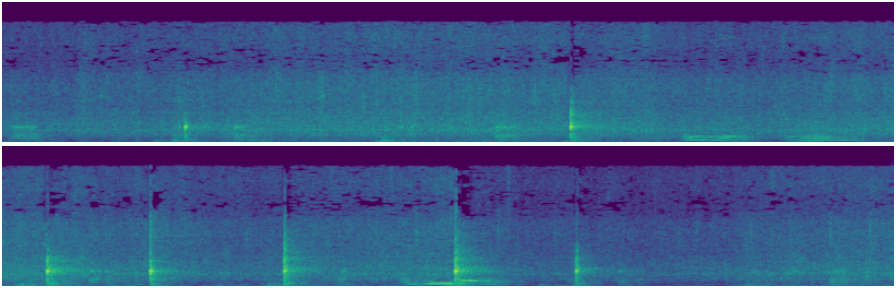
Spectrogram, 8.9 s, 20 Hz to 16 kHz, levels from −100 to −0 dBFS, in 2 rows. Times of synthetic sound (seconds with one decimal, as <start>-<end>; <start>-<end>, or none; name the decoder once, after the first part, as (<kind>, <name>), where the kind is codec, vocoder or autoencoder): 4.1-5.6 (vocoder, BigVGAN v2); 7.3-8.9

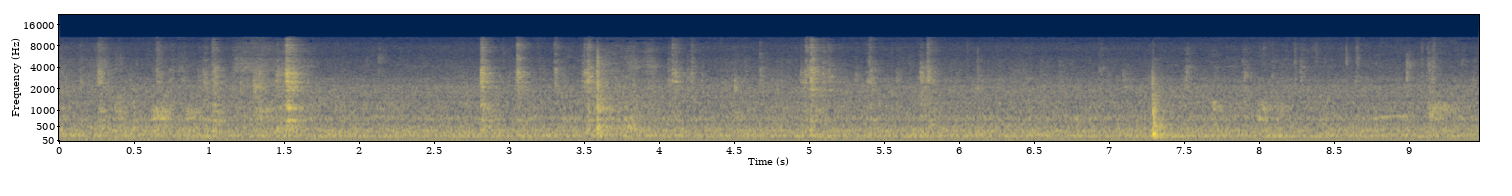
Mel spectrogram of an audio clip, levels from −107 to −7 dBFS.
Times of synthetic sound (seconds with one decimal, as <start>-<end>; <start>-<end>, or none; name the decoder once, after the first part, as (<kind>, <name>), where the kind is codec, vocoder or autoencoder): 5.2-6.5 (vocoder, Vocos)

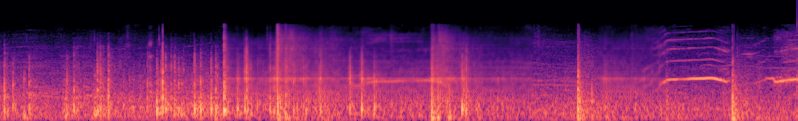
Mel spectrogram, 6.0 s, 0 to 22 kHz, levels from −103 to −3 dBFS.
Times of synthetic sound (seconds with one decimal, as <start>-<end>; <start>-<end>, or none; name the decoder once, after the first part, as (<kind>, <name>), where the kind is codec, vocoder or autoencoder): 1.7-4.0 (vocoder, Vocos); 4.5-5.0

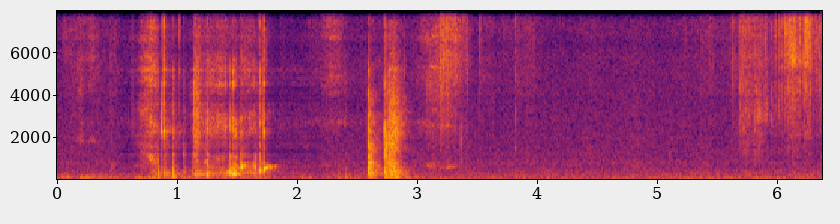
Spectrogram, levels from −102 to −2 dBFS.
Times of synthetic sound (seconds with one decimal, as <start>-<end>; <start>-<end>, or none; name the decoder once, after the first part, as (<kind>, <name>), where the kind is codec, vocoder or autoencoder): 0.5-2.2 (codec, SNAC)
